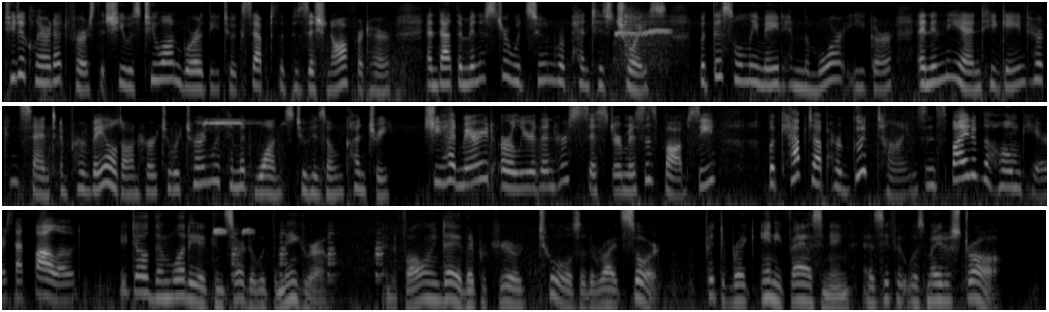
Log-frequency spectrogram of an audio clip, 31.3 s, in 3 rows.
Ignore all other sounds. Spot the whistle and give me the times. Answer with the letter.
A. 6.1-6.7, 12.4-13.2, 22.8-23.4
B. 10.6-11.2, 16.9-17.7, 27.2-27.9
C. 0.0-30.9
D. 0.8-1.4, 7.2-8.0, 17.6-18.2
A.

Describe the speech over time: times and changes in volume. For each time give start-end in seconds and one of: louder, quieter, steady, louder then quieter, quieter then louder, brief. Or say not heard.
0.0-30.9 steady.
